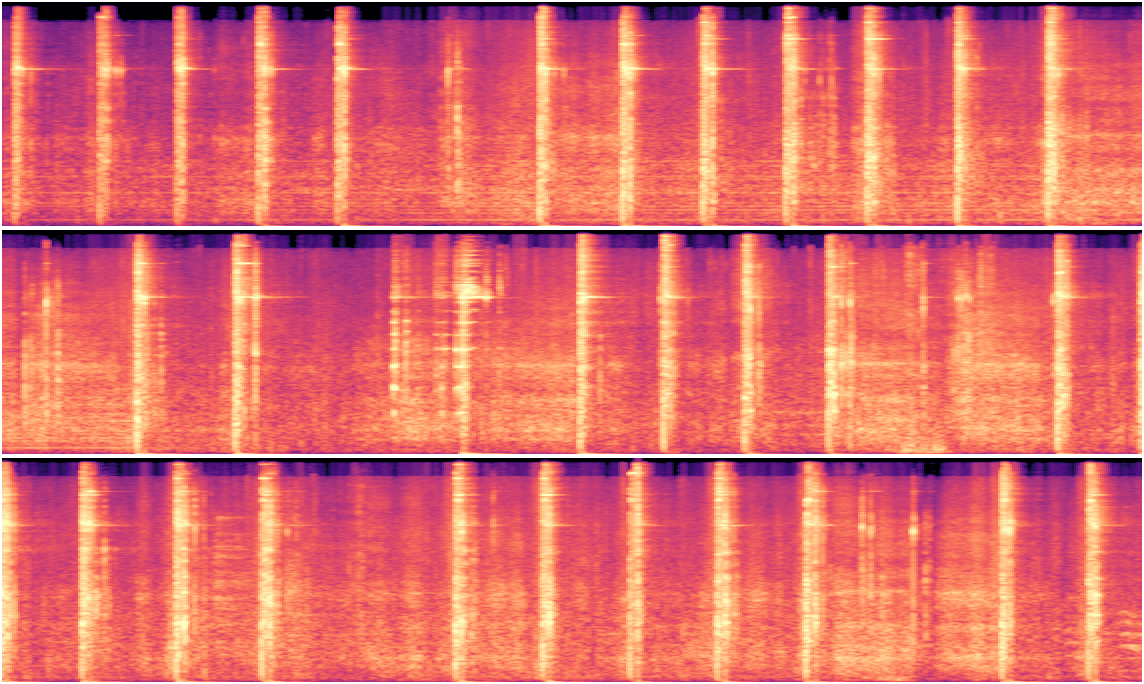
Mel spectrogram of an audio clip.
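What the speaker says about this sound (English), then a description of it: "I'm glad I brought out the big hammer today because we got some hard ground here." A big hammer strikes a metal pipe again and again, driving it into hard ground in a steady rhythm, each blow a sharp ringing clang up close, dozens of hits with no talking.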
